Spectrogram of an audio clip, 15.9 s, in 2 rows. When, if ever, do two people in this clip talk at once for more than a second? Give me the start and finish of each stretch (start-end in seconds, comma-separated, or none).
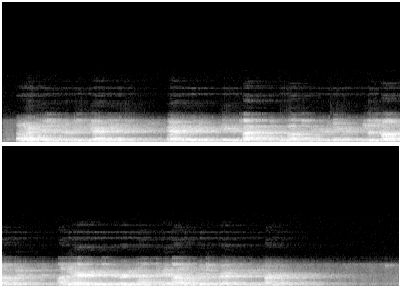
none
